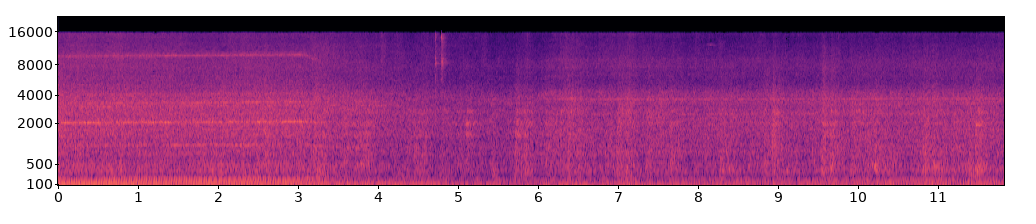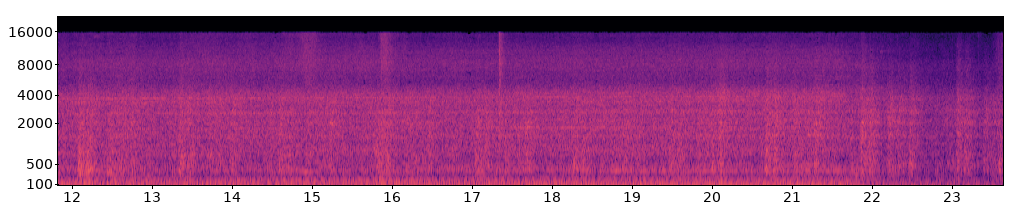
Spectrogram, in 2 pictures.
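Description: A train rumbles and rattles along the rails.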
